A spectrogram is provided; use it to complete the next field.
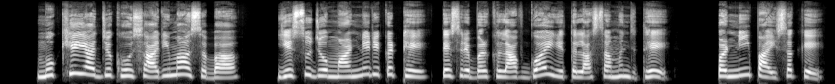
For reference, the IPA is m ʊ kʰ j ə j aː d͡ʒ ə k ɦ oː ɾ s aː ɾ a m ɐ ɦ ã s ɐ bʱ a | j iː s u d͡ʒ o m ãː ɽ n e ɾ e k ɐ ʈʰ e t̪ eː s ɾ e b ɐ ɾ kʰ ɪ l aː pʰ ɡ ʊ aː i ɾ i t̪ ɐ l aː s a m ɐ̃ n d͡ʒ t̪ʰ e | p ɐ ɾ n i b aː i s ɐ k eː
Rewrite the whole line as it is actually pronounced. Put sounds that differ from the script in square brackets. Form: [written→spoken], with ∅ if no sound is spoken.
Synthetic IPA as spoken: m ʊ kʰ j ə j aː d͡ʒ ə k ɦ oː ɾ s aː ɾ [a→i] m ɐ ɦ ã s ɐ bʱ a | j iː s u d͡ʒ o m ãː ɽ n e ɾ e k ɐ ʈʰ e t̪ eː s ɾ e b ɐ ɾ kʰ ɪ l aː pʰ ɡ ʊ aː i ɾ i t̪ ɐ l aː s a m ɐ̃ n d͡ʒ t̪ʰ e | p ɐ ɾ n i [b→p] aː i s ɐ k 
